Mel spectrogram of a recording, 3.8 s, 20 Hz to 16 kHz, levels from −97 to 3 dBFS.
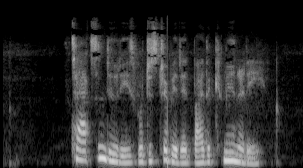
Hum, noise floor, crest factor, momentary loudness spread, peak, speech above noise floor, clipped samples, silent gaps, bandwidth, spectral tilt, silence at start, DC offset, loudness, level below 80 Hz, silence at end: none; -75 dBFS; 16 dB; 8 LU; -8 dBFS; 52 dB; under 0.1%; none; 10 kHz; -5.5 dB/octave; 0.9 s; under 0.1%; -23 LUFS; -66 dBFS; 0.55 s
